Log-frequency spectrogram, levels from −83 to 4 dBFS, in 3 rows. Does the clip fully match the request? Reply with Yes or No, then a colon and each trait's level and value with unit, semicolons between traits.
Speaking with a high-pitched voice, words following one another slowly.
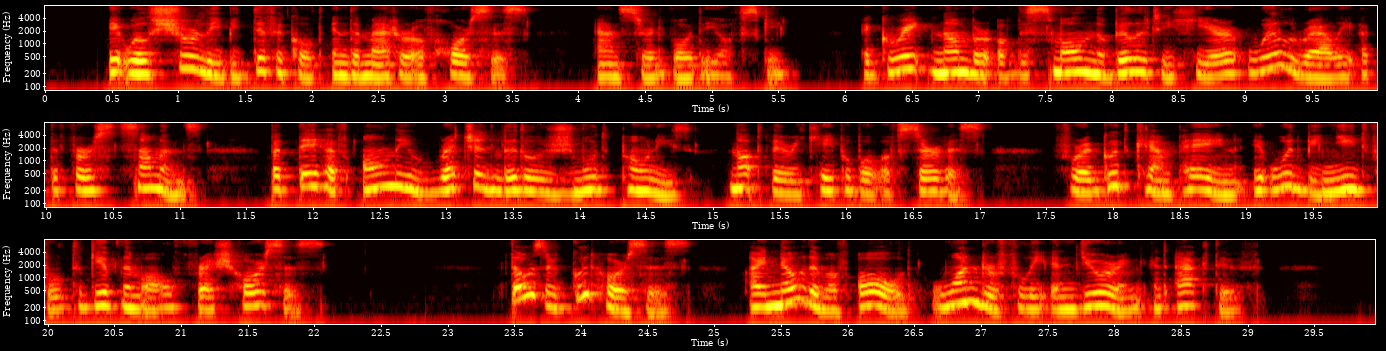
Yes: high, 200 Hz; slow, 130 wpm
